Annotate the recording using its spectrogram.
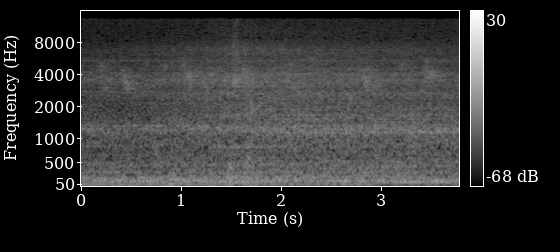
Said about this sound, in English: The truck's coming. Wait. Yeah, the truck's coming.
